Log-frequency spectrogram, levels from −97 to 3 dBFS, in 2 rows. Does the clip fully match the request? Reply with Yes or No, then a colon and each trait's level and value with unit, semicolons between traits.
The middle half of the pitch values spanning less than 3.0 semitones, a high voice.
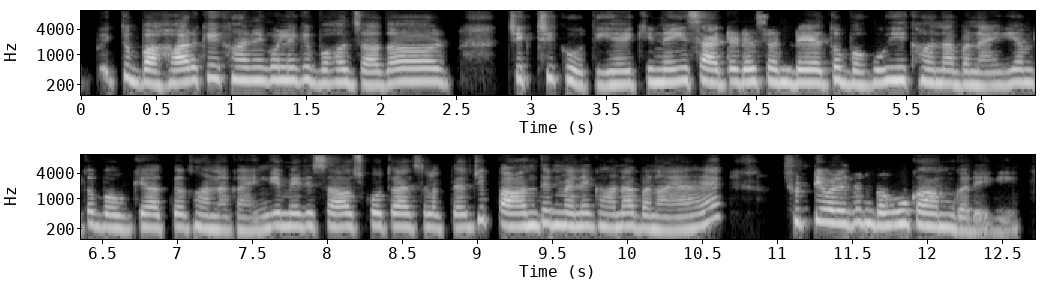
Yes: narrow, 2.5 semitones; high, 230 Hz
